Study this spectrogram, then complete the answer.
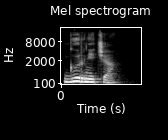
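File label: "гырнича", Komi, female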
